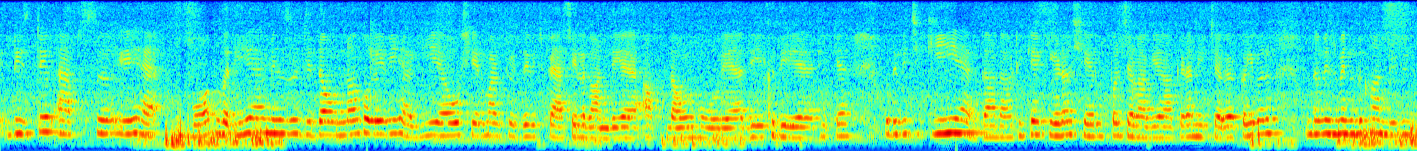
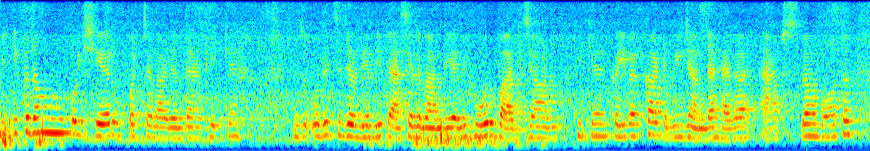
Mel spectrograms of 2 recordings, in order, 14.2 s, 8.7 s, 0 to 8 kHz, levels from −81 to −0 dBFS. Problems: background sounds at intervals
